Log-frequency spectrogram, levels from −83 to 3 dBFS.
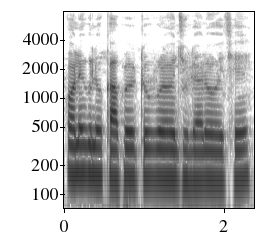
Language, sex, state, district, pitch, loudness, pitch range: Bengali, male, West Bengal, Alipurduar, 150 Hz, -18 LUFS, 145-155 Hz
